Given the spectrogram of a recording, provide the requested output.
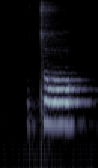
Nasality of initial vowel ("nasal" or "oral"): oral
